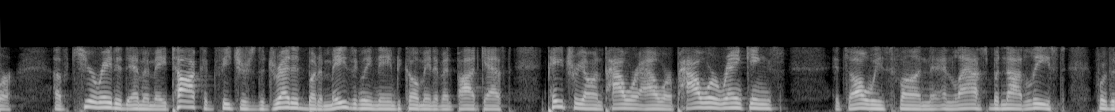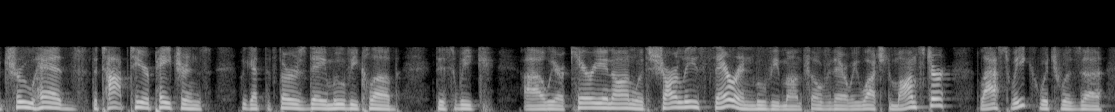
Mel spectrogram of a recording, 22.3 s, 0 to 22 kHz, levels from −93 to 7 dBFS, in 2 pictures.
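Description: No technical faults are audible.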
